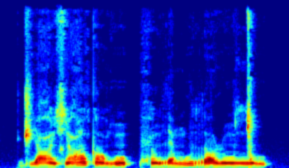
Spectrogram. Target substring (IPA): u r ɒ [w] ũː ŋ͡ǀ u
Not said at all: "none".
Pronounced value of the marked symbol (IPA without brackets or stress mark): ɹ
